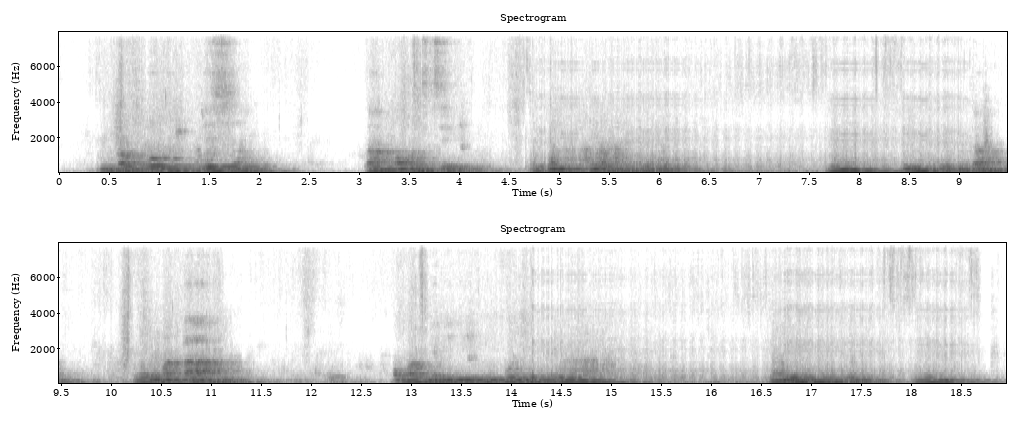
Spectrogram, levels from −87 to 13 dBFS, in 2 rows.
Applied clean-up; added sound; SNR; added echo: neural separator model SepFormer DNS4.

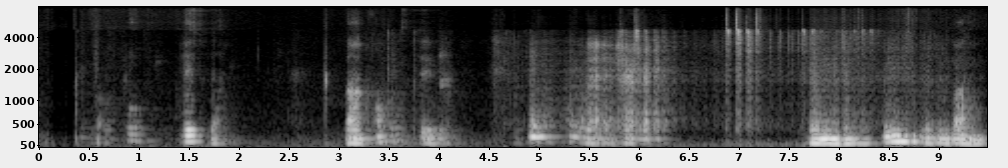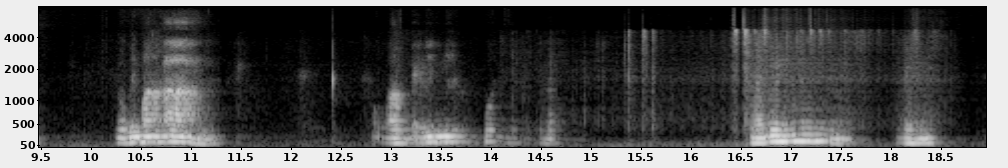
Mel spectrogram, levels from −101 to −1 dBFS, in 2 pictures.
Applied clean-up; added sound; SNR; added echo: neural mask model DeepFilterNet 3.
